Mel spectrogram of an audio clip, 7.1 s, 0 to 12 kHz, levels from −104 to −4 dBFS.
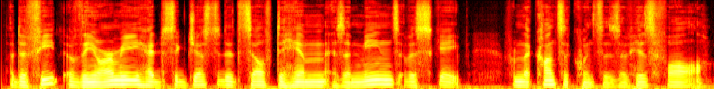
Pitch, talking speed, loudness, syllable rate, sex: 100 Hz, 175 wpm, -18 LUFS, 4.8 syllables/s, male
